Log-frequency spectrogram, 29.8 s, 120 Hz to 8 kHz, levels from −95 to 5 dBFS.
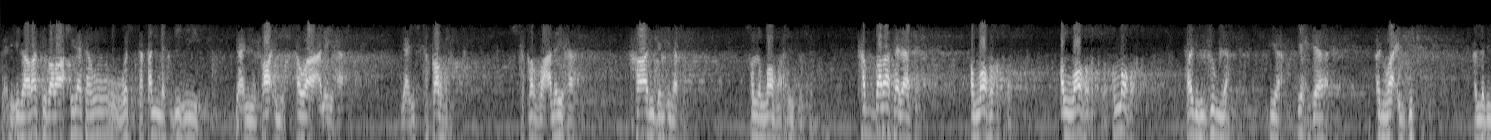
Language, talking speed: Arabic, 80 wpm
